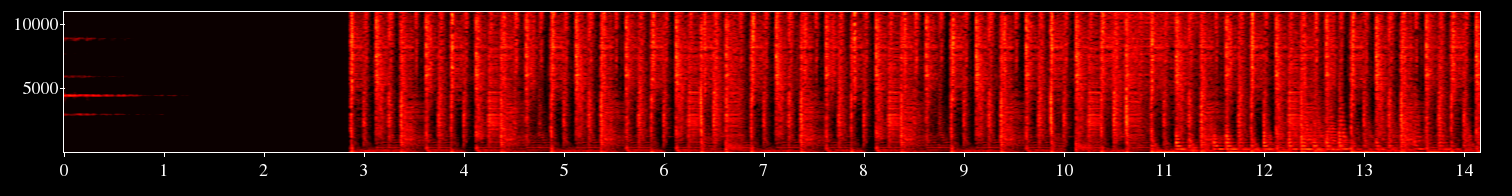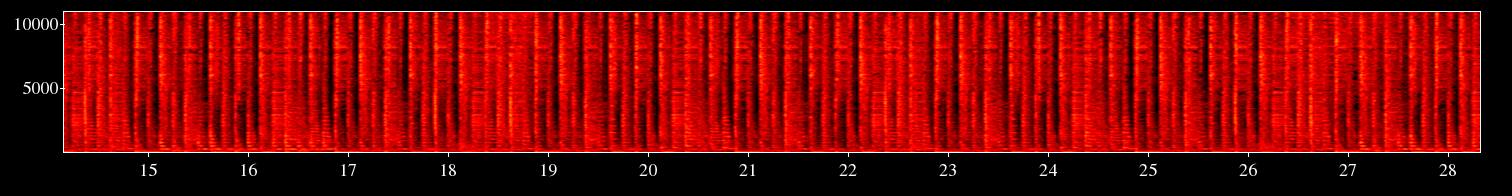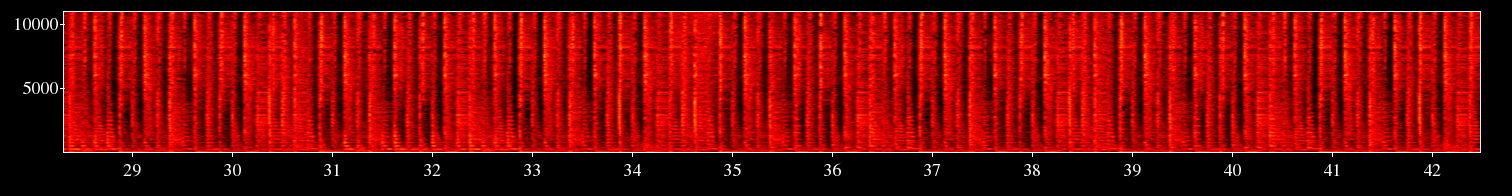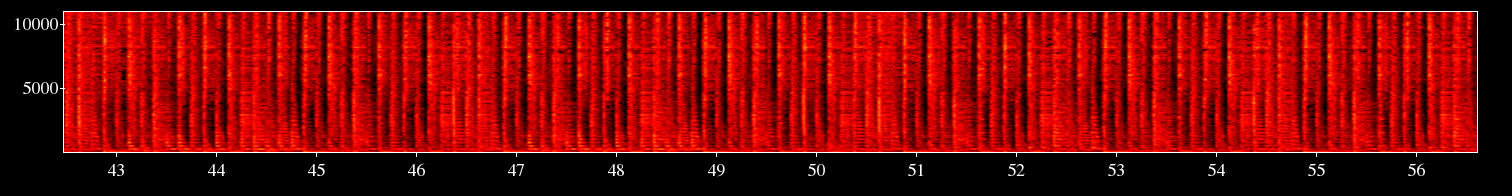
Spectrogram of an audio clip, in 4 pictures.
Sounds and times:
Music: 2.9 - 56.6.

